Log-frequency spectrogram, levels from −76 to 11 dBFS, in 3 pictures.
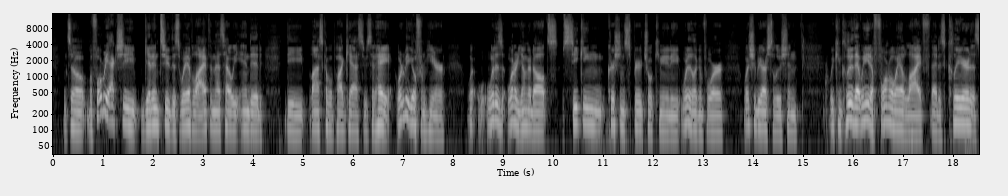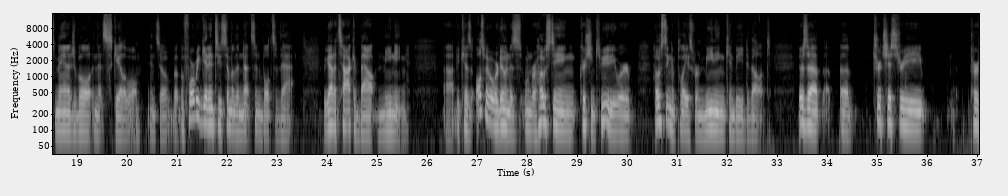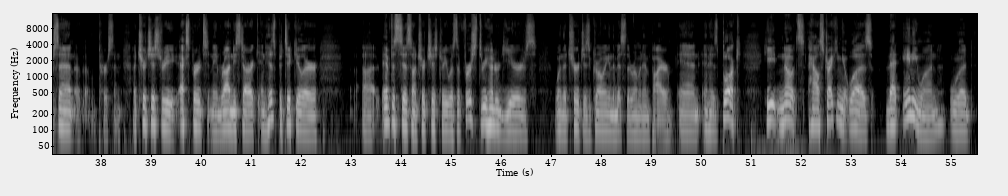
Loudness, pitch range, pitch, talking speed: -25 LUFS, 100-125 Hz, 110 Hz, 175 wpm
